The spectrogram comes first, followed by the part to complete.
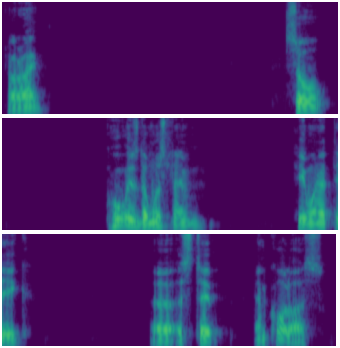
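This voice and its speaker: A man's voice: on the low side, expressive, slow, gravelly, long pauses, mellow, no room sound, clean studio sound. A man, an English speaker, hosting a live call-in debate show in a hesitant but challenging way, with many fillers. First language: Arabic.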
